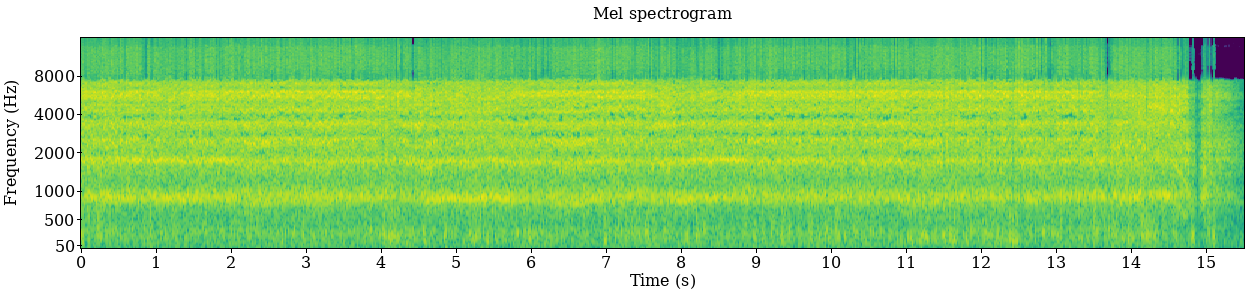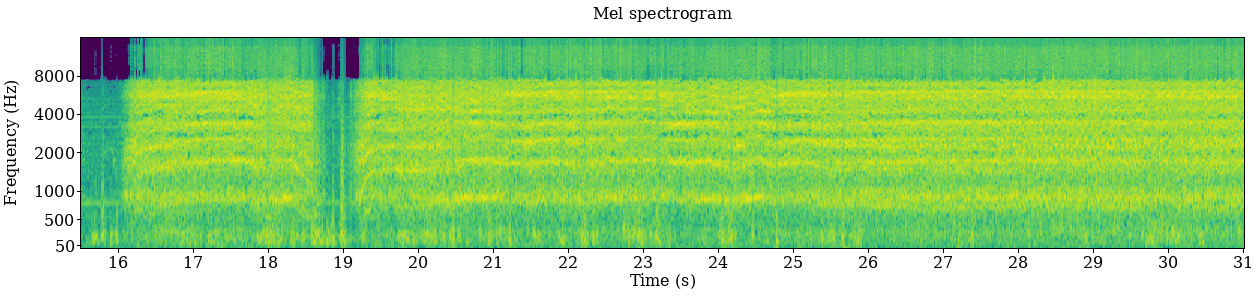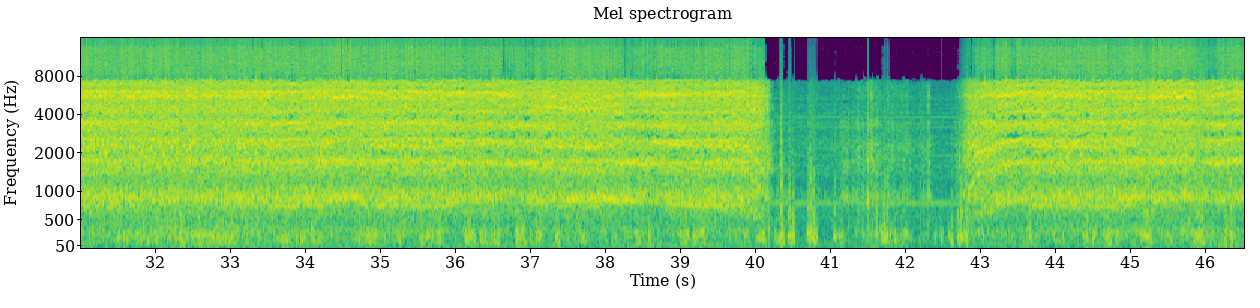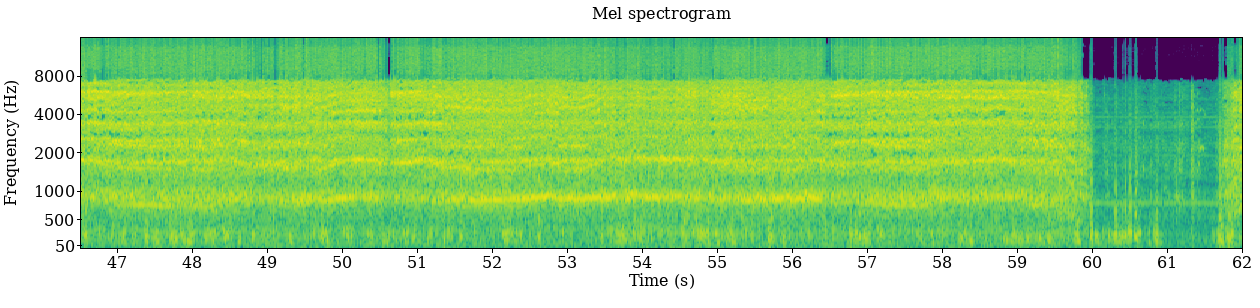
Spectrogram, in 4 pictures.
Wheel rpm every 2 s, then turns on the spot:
230, 230, 220, 220, 230, 230, 230, 120, 170, 120, 220, 220, 220, 210, 210, 210, 220, 220, 210, 200, 20, 100, 220, 220, 220, 220, 220, 220, 210, 200, 10.
40-42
